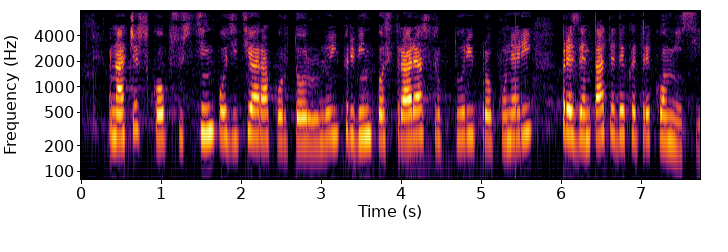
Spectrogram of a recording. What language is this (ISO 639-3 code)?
ron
